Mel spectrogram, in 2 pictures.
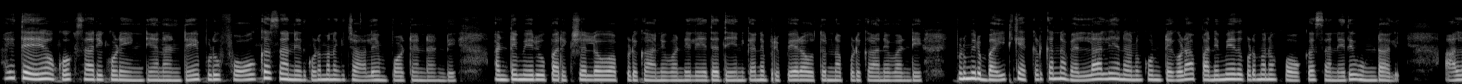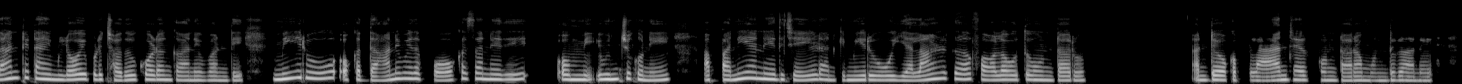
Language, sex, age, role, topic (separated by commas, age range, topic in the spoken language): Telugu, female, 25-29, host, ఇంట్లో ఏకాగ్రత పెంచుకోవడానికి మీరు ఏ పద్ధతులు ఉపయోగిస్తారు?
